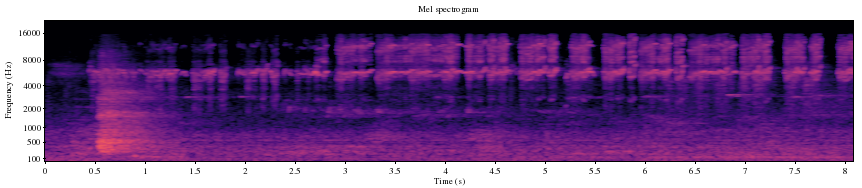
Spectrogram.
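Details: Nest of willie wagtail chicks calling as they are fed, with a brief louder rustle at the start followed by a run of sharp, high-pitched squeaks in quick succession against constant background hiss.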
